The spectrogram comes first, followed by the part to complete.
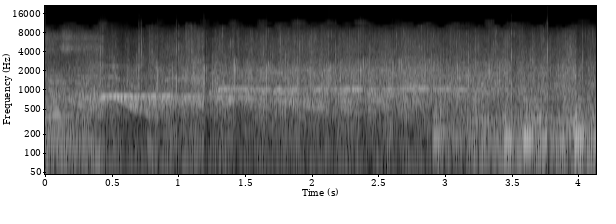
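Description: Audience applauding, with a single held high tone over the clapping for about two seconds. Music with a beat comes back in about three seconds in.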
